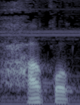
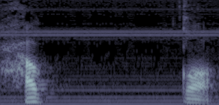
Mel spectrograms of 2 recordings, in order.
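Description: First: The q sound is short, not held. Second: The q sound is held, then released. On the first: The speaker calls it wrong. "We don't say" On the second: The speaker calls it right. "hold the qaf a little and then release it"

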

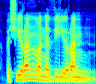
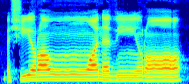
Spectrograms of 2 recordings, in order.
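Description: First: The final word ends with an n sound. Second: The final word ends with a long vowel. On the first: The speaker calls it wrong. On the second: The speaker calls it right. "You no longer pronounce it with a tanween sound"

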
